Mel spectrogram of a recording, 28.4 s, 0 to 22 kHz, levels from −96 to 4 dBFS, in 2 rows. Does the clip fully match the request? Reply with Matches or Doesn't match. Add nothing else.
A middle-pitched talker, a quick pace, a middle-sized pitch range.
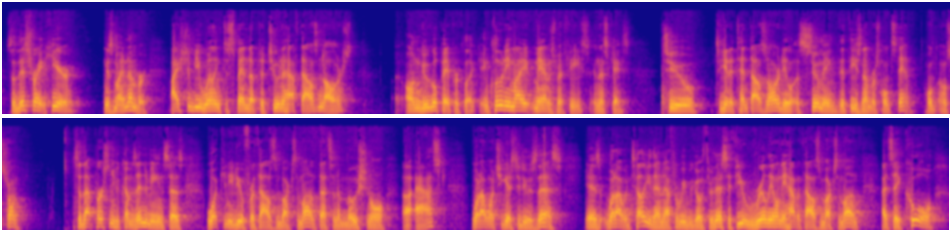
Doesn't match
